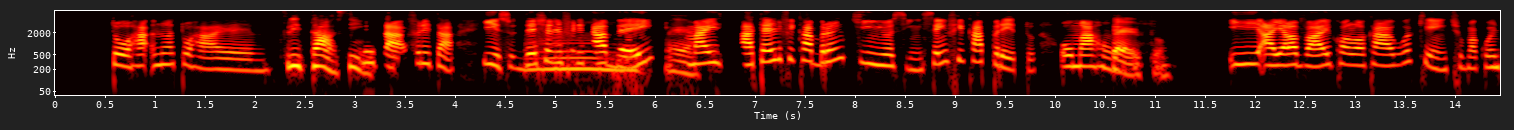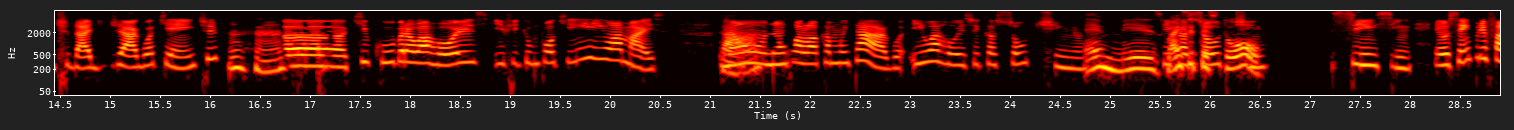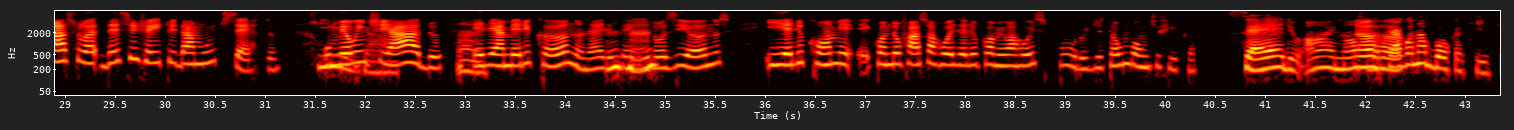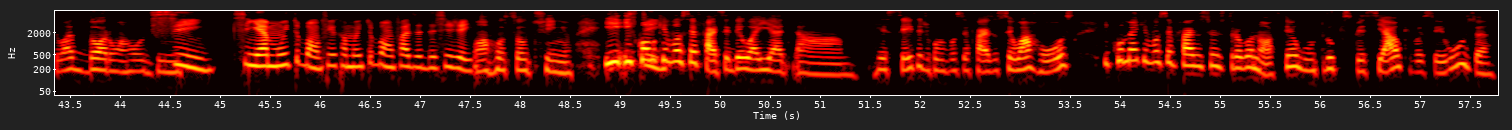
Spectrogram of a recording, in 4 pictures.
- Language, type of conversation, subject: Portuguese, podcast, Qual comida você considera um abraço em forma de prato?
- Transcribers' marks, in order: none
